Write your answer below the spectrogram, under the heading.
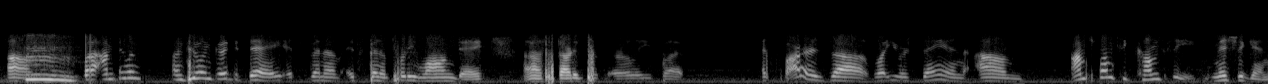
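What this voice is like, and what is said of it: Slightly strained, worn-out voice. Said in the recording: “my voice is a little shot. That's why I was singing my heart out.”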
